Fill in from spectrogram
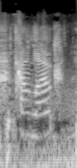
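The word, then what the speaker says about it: Tone Lōc: Tone Lock. Are you going to Tone Lock? – Tone Loke. – Loke. Oh, we don't even know how to say it. Is that how you say it?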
